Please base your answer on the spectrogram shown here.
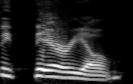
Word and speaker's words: E'Thereal: It's ethereal. I'll pronounce it for you.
